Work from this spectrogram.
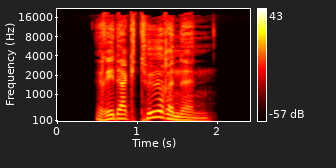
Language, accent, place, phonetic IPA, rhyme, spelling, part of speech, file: German, Germany, Berlin, [ʁedakˈtøːʁɪnən], -øːʁɪnən, Redakteurinnen, noun, De-Redakteurinnen.ogg
- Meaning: plural of Redakteurin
